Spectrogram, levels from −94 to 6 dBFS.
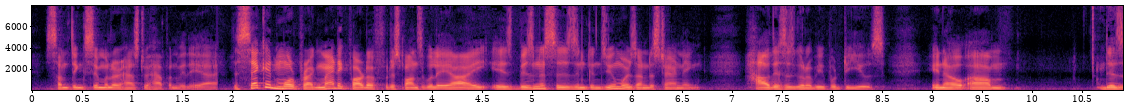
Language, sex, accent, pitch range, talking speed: English, male, Indian, 120-135 Hz, 180 wpm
